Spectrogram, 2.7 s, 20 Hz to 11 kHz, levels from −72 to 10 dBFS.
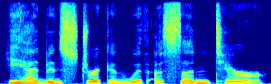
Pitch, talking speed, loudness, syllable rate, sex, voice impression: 185 Hz, 175 wpm, -17 LUFS, 4.3 syllables/s, female, very feminine, adult-like, slightly middle-aged, thin, tensed, powerful, slightly bright, slightly soft, clear, fluent, cool, very intellectual, refreshing, very sincere, calm, friendly, reassuring, slightly unique, elegant, wild, sweet, slightly strict, slightly intense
